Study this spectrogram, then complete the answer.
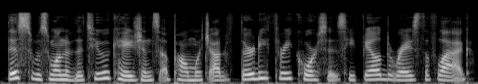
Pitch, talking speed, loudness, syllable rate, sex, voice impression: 220 Hz, 250 wpm, -19 LUFS, 6.1 syllables/s, female, very feminine, young, very thin, very tensed, powerful, very bright, hard, very clear, fluent, very cute, slightly cool, intellectual, very refreshing, very sincere, calm, very friendly, very reassuring, unique, very elegant, slightly wild, sweet, very lively, very strict, sharp, slightly light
